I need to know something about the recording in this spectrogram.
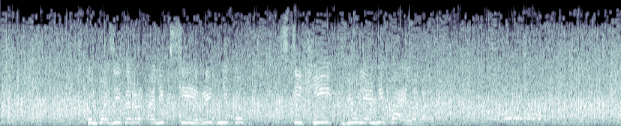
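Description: Men and women in a large crowd cheer and shout.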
